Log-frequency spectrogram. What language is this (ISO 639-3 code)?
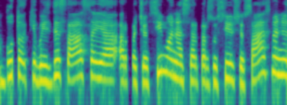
lit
